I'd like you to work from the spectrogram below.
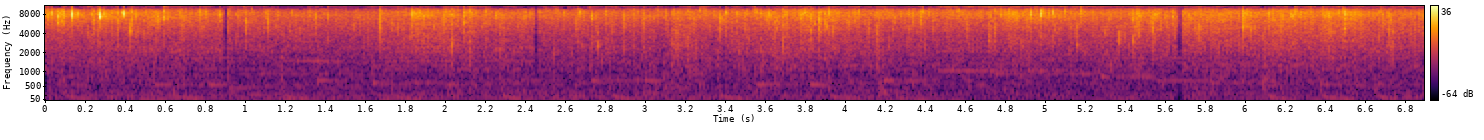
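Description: Eggplant slices fry in oil in a pan, a steady close crackle and sizzle with scattered sharper pops and a faint scrape of stirring, no voices.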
